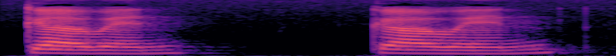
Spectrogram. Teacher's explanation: It's an N with the front of the tongue up. Go in. Go in.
